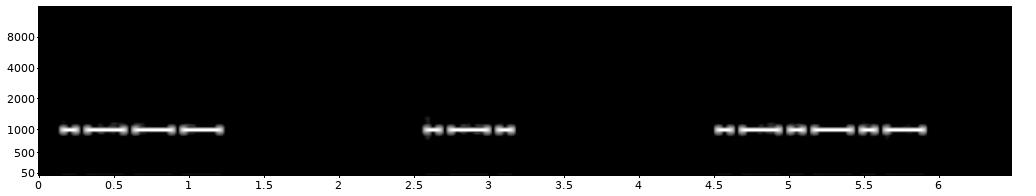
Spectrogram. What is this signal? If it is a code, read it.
Morse code, heard as a keyed tone, about 15 wpm, spaced as for 5 wpm, 1000 Hz. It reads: JR.
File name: qotdfiles / 5wpm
